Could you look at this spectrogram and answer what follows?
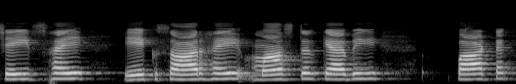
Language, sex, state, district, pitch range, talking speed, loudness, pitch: Hindi, female, Bihar, Katihar, 235-265 Hz, 95 wpm, -16 LUFS, 250 Hz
